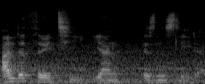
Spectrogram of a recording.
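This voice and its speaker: A man's voice: fairly low pitch, fast talker. A man hosting a casual interview, chatty and laughing easily. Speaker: interview host. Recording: noisy room ambience.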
